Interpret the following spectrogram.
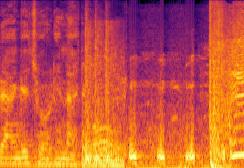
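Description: A man's voice speaking in Lugwere, broken by several sharp thuds, over a steady low hum that fades about a second in.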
